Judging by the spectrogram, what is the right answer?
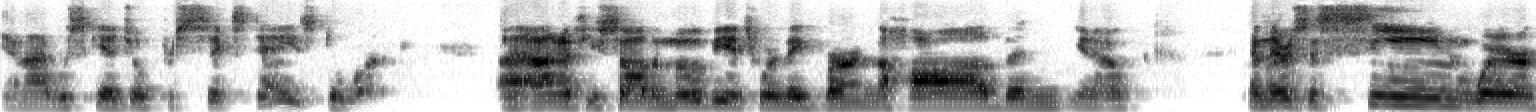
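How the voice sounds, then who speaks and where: This is a normal speaking voice with ordinary pitch variation and a fairly quick pace. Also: man, fairly high pitch for a man. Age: 60s. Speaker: retiree turned character actor. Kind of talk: interview.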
